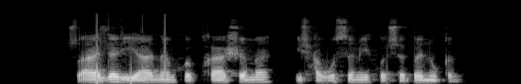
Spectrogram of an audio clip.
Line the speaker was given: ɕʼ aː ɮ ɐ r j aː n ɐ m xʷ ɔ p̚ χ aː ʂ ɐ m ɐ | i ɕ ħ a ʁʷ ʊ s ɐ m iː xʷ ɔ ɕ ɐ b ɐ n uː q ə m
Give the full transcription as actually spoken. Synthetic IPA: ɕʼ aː ɮ ɐ r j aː n ɐ m xʷ ɔ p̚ χ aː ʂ ɐ m ɐ | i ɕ ħ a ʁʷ ʊ s ɐ m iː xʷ ɔ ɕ ɐ b ɐ n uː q ə m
